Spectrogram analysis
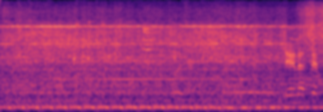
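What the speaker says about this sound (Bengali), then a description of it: "আর এই যে ট্রেন দাঁড়ায় আছে" A train standing at a railway station platform, with a loud, steady low engine hum and rumble, plus a faint squeal near the end.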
